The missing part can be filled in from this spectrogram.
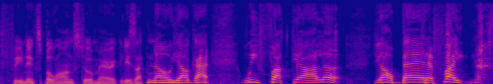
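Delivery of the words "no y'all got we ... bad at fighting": very high, bad yelling rant. Retelling a comedian yelling at an audience member: bad Katt Williams impression. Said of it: "that's not a good Cat Williams impression".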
